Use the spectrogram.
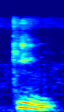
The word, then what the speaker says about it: Qin: Los Qin se escribe con Q de queso, Qin.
